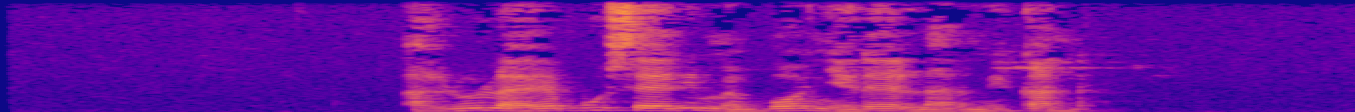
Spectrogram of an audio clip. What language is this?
Mpumpong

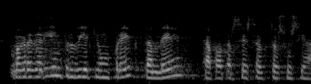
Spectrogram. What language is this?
Catalan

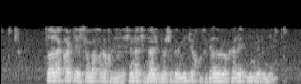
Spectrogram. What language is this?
Spanish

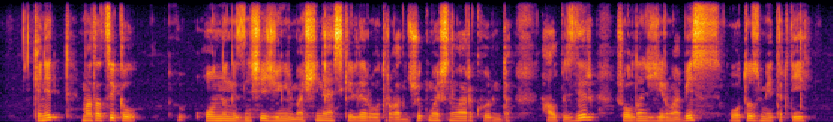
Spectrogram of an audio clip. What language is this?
Kazakh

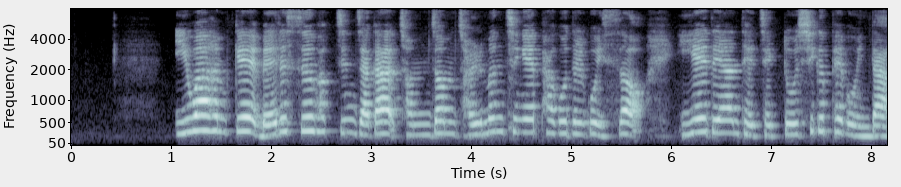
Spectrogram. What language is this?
Korean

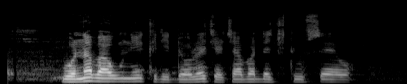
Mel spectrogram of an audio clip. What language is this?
Ganda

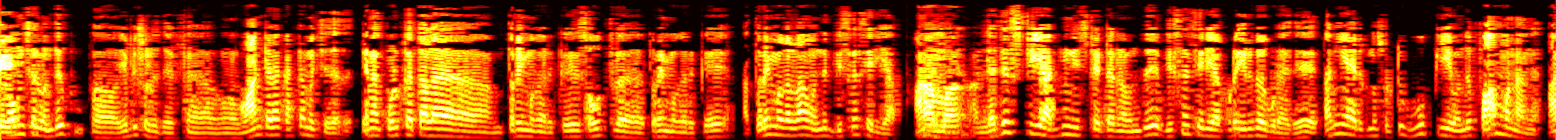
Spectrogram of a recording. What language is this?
Tamil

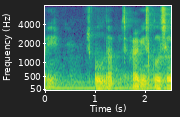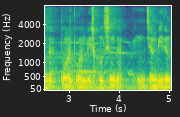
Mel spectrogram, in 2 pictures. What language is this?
Manipuri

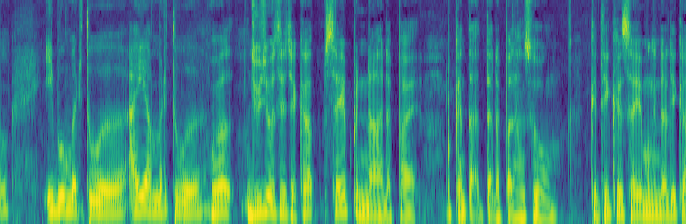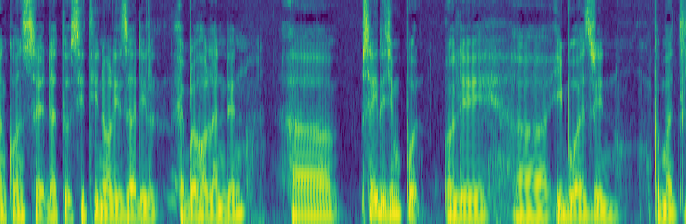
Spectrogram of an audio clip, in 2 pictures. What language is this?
Malay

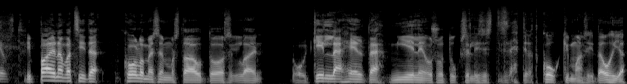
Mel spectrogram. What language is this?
Finnish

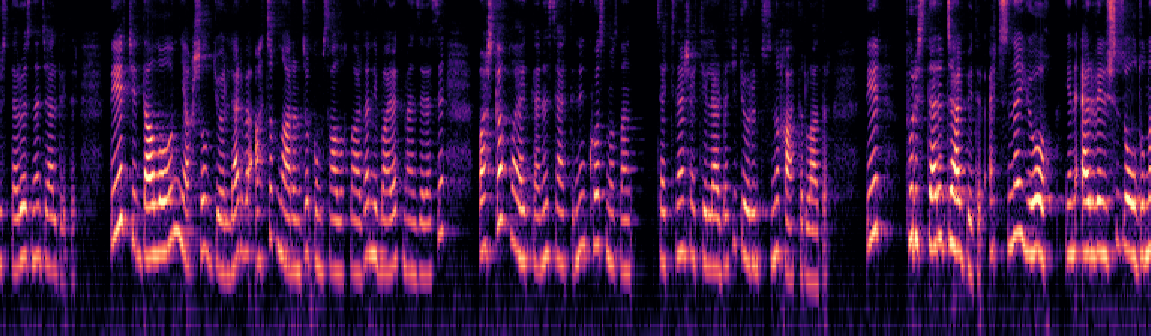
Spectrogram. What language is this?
Turkish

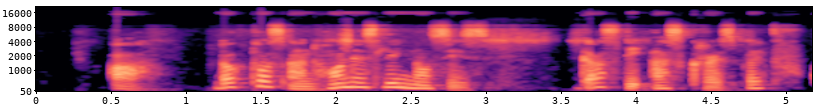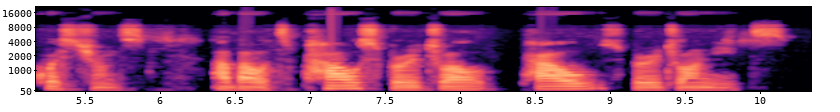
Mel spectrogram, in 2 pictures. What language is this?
Nigerian Pidgin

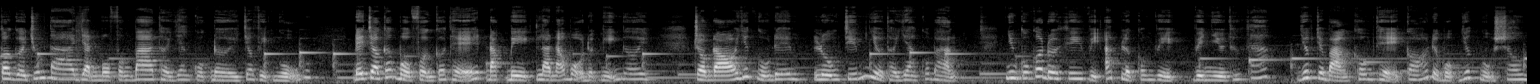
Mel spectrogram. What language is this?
Vietnamese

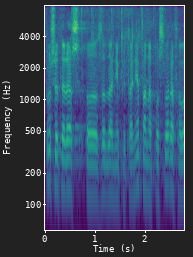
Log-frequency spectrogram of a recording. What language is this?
Polish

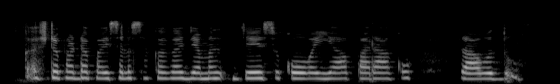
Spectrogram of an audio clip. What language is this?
Telugu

